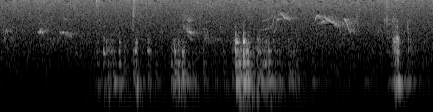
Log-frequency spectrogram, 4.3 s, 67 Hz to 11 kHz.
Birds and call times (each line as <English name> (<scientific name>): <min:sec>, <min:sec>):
Mocking Cliff-Chat (Thamnolaea cinnamomeiventris): 0:03.3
